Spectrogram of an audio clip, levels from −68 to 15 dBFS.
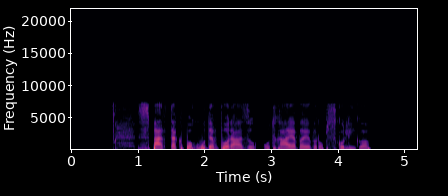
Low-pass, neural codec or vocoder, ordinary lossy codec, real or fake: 7.2 kHz; none; AAC, 48 kbps; real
